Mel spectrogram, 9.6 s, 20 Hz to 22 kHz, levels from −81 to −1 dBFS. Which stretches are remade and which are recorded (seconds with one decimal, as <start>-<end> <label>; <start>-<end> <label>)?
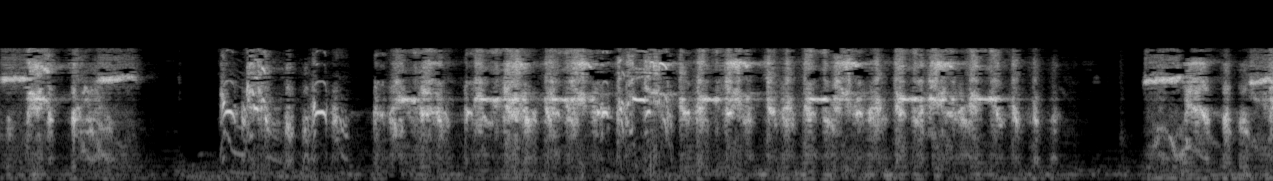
0.0-1.4 remade; 1.4-2.6 recorded; 2.6-4.5 remade; 4.5-5.1 recorded; 5.1-9.6 remade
